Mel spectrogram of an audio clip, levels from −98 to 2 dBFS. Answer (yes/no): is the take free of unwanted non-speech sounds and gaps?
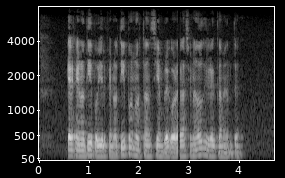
no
